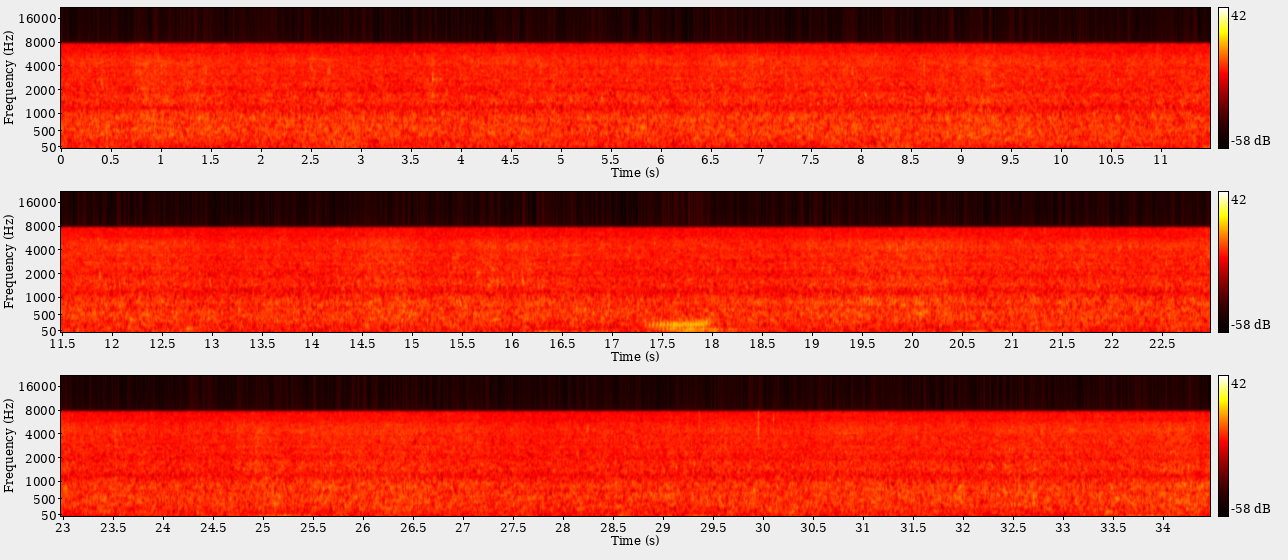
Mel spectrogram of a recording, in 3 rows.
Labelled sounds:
30.7	31.0	Pacific white-sided dolphin, 4.0 to 4.2 kHz

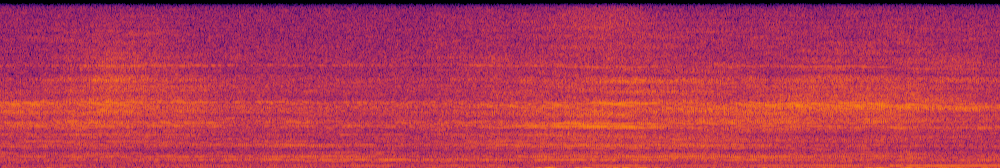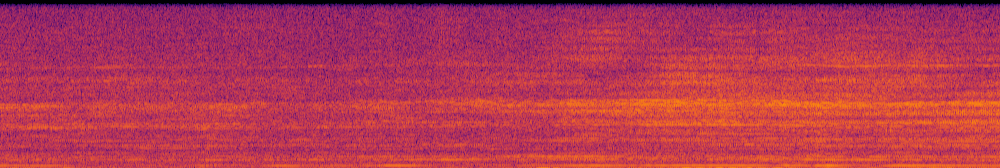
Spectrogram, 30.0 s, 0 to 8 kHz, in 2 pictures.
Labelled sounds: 3.2	3.6	vessel noise, 2.3 to 2.4 kHz
17.1	17.3	vessel noise, 0.90 to 1.1 kHz
19.6	19.9	vessel noise, 4.8 to 5.0 kHz
22.1	22.3	vessel noise, 3.2 to 3.3 kHz
23.5	23.7	vessel noise, 5.1 to 5.4 kHz

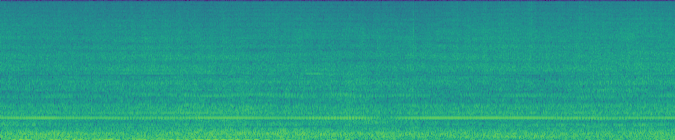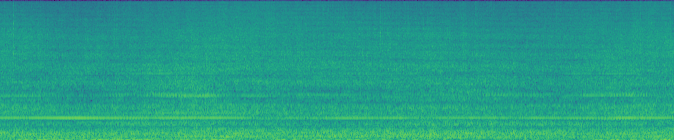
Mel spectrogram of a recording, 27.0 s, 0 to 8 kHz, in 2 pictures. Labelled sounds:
6.1	6.4	vessel noise, 1.5 to 1.6 kHz
14.8	15.1	vessel noise, 1.4 to 1.8 kHz

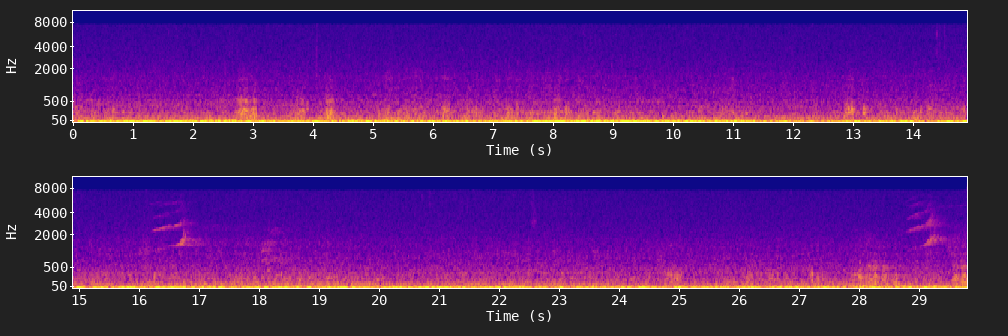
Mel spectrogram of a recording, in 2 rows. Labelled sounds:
16.0	17.1	killer whale, 1.0 to 5.5 kHz

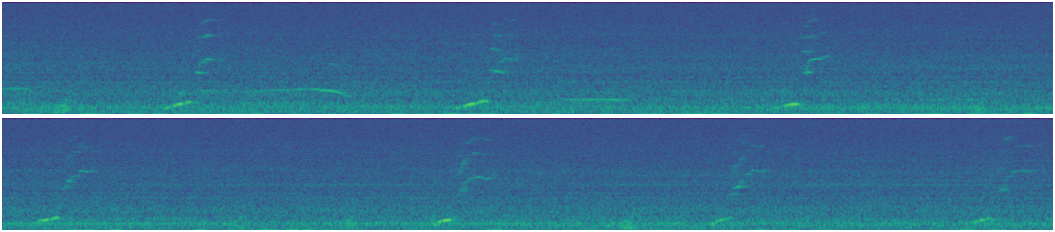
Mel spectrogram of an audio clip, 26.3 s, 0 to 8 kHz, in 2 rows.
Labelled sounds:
2.4	2.7	humpback whale, 3.1 to 5.2 kHz
4.0	4.3	humpback whale, 1.3 to 1.5 kHz
6.2	6.5	humpback whale, 1.5 to 1.8 kHz
10.1	10.4	humpback whale, 1.5 to 2.0 kHz
18.9	19.3	humpback whale, 1.3 to 4.9 kHz
25.7	26.1	humpback whale, 1.8 to 4.0 kHz

